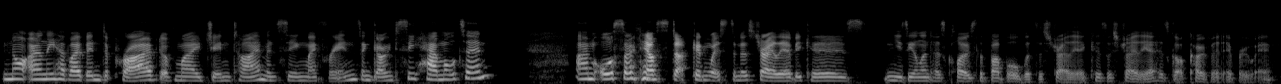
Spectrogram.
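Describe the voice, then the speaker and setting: A woman's voice: on the low side, moderate pace, fairly bright tone. A woman co-hosting a casual book podcast, talking informally with a wry, self-dramatising manner. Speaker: podcast co-host.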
